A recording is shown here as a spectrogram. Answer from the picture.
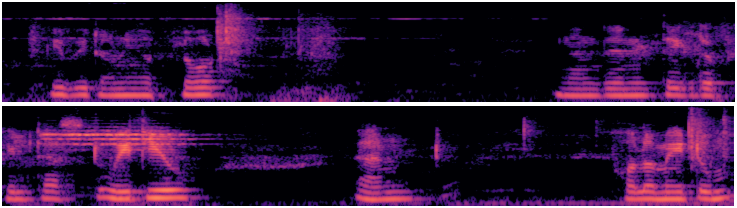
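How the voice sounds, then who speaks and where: A man with a high voice speaks in a flat monotone at a fairly slow pace, leaving long, frequent pauses over noticeable background noise. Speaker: DIY video maker. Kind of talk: tutorial. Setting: at home, filming on phone. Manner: halting.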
